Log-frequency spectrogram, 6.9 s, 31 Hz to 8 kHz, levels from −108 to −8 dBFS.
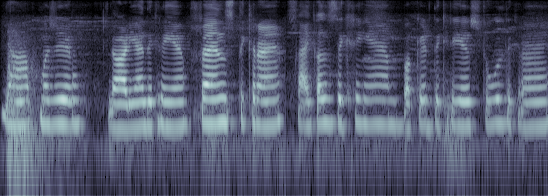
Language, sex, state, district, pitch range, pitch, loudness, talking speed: Hindi, female, Bihar, Sitamarhi, 225-240 Hz, 235 Hz, -37 LUFS, 200 wpm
